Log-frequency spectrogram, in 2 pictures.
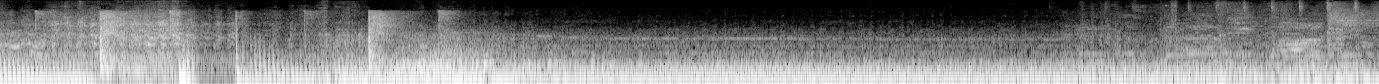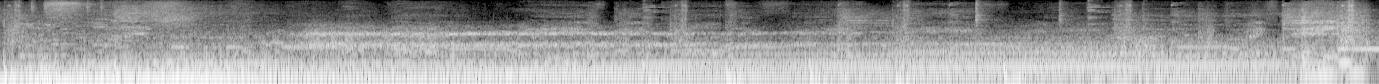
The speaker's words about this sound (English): Y'all, I'm cranking this car up. I gotta go.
